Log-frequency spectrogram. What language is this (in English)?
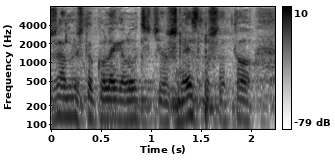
Croatian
